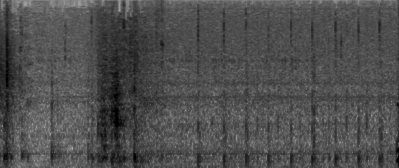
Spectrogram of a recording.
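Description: The pebbled leather exterior of an authentic leather handbag is handled and tapped, producing a muffled rustle followed by eight soft, dampened taps with little ring. The leather sounds noticeably softer and more damped than a plastic fake.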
